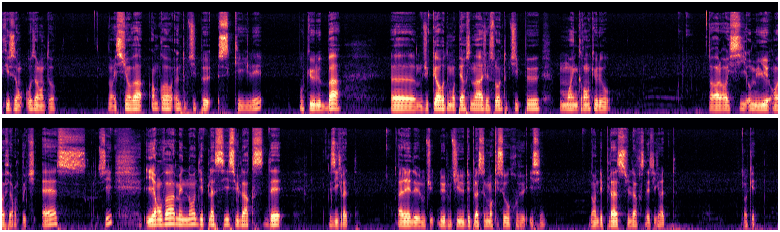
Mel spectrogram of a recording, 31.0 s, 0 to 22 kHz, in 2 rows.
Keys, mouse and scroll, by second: 2.5 s, 13.5 alt+right click, 14.4 s, 18.4-19.5 scroll up 2, 19.5-22.7 drag, 27.1-28.8 drag, 28.8 KP_1, 30.4 KP_3.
